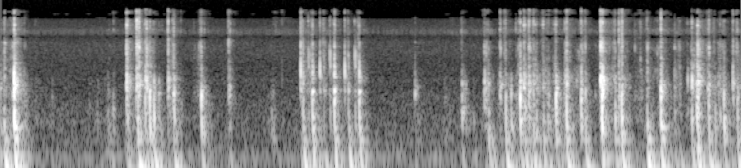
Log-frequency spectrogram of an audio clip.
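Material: Plastic.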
